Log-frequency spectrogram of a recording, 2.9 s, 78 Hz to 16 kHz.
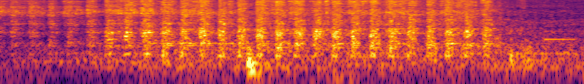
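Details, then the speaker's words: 2012 Ford F-150 cranks but won't start: steady starter cranking at about three and a half beats a second that never catches, caused by a blown fuse; replacing the fuse gets it running. "but that's the problem if your f-150 is not starting that is the problem so if you crank in the engine and the engine just do let me show you just go like not starting"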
